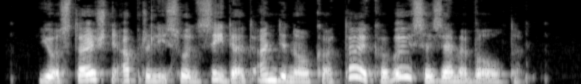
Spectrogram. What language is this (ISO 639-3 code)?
ltg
